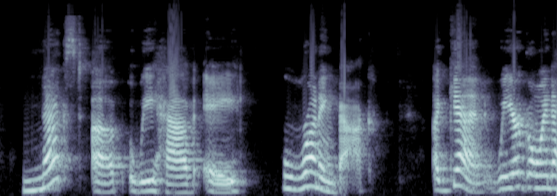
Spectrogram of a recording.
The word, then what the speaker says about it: running back: So, to say running back, we are going to again stress run unstressing and then stress back. Running back, running back, running back, running back, running back.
